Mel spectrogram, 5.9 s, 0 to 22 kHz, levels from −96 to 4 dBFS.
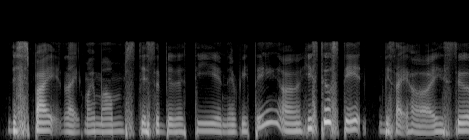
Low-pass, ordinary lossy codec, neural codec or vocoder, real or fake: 7.2 kHz; none; none; real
